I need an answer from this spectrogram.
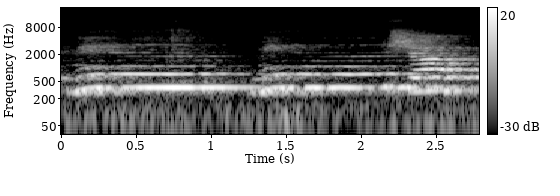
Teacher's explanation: nunnya tersebut masih terdengar, namun dia sedikit lebih samar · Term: ikhfa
